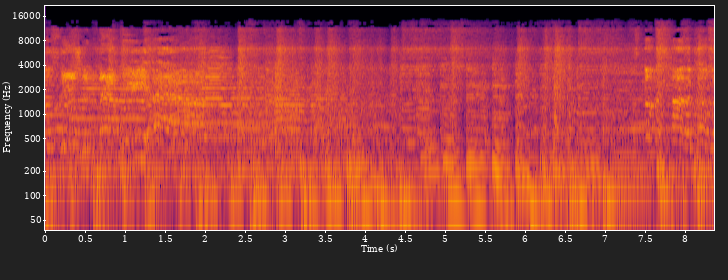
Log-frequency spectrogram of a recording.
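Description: Small band playing a blues number live: electric guitar, electric bass and drum kit with a steady beat, a wavering lead line over the top in the first couple of seconds.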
